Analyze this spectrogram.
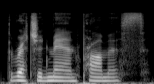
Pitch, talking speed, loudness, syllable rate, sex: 170 Hz, 155 wpm, -18 LUFS, 5.3 syllables/s, female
